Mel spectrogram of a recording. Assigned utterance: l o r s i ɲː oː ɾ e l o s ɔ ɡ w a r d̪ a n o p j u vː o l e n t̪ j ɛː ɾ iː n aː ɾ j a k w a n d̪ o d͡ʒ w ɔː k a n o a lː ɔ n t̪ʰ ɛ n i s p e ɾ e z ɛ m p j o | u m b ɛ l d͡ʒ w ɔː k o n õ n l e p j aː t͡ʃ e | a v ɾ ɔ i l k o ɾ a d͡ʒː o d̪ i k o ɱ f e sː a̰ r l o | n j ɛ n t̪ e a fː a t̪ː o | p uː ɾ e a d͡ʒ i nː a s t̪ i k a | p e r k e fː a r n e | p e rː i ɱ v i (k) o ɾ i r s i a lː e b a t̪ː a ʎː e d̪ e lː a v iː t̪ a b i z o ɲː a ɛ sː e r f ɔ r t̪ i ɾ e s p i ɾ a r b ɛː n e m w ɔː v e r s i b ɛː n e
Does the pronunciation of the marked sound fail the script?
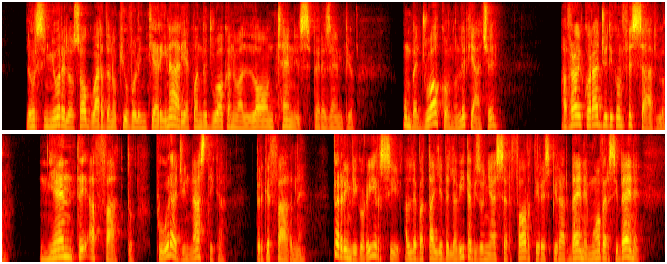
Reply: yes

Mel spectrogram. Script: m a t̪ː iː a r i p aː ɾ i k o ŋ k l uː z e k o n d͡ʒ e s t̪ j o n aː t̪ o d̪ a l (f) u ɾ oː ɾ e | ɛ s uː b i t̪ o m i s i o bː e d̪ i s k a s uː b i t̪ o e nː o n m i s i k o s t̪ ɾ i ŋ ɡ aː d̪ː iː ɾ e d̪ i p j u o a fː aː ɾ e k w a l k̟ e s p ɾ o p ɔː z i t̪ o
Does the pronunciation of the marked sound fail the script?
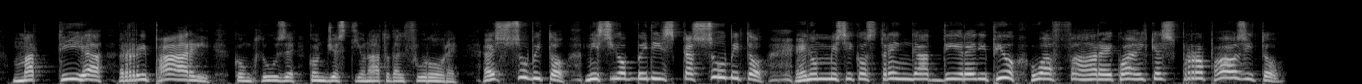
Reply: no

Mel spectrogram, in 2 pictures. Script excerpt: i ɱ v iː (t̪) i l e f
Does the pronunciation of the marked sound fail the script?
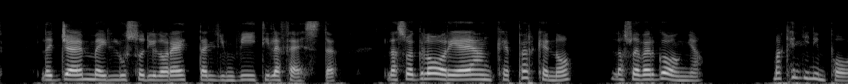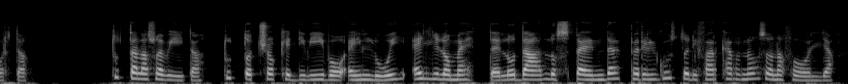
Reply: no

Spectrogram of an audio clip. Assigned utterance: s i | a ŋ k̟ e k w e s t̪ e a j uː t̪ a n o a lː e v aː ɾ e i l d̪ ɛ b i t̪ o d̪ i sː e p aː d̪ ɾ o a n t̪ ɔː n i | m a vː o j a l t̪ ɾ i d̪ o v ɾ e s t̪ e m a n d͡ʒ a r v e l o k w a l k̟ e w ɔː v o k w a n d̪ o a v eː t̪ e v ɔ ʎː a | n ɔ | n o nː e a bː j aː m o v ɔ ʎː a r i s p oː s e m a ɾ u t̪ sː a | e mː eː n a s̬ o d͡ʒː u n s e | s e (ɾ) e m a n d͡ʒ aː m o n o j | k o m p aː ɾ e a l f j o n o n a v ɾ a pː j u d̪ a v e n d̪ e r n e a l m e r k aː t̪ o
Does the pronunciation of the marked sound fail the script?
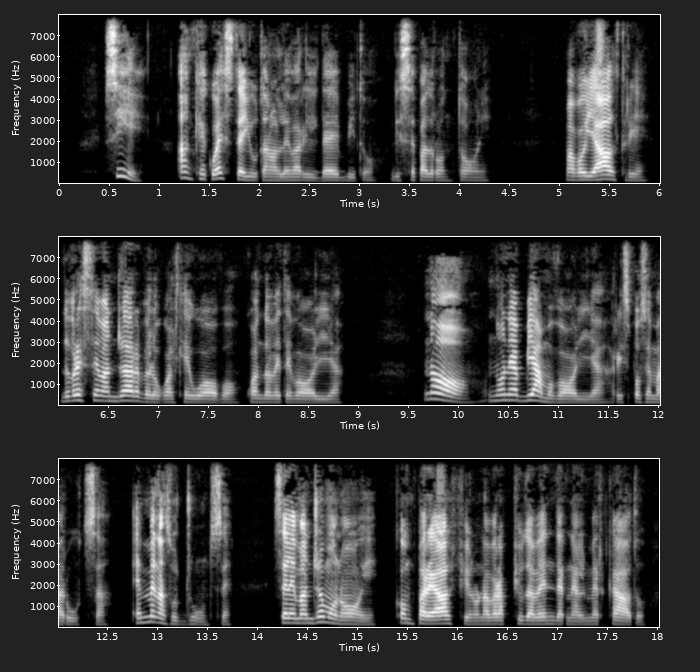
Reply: yes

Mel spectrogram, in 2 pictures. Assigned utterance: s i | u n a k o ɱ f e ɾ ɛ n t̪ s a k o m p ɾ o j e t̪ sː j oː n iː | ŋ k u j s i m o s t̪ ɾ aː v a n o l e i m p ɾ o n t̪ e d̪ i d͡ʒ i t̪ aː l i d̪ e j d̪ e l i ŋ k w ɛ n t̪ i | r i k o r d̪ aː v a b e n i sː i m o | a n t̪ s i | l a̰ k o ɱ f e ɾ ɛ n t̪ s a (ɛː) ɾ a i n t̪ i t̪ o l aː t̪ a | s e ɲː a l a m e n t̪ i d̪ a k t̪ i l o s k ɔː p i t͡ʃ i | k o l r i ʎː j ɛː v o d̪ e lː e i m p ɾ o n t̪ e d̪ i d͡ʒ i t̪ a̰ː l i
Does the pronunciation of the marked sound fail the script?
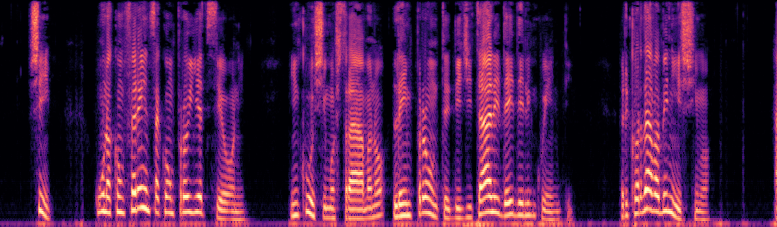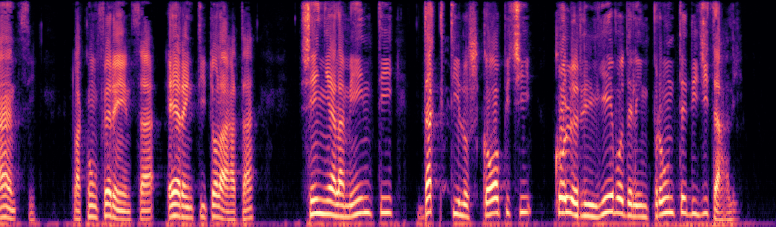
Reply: no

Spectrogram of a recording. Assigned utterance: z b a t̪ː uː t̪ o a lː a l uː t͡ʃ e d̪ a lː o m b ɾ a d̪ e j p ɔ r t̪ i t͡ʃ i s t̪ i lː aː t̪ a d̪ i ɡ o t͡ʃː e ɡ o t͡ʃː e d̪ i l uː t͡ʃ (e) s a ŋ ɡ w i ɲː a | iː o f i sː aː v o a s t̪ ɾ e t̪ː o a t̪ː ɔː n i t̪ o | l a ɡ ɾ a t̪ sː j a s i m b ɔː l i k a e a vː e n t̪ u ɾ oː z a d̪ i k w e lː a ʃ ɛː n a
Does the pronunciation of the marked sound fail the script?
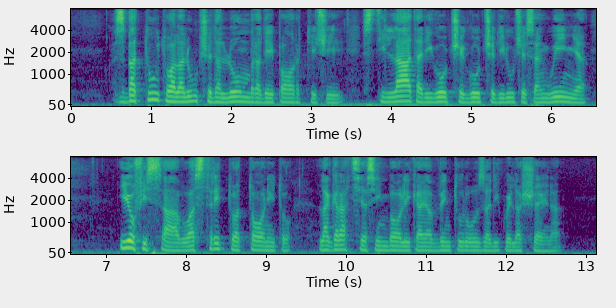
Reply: no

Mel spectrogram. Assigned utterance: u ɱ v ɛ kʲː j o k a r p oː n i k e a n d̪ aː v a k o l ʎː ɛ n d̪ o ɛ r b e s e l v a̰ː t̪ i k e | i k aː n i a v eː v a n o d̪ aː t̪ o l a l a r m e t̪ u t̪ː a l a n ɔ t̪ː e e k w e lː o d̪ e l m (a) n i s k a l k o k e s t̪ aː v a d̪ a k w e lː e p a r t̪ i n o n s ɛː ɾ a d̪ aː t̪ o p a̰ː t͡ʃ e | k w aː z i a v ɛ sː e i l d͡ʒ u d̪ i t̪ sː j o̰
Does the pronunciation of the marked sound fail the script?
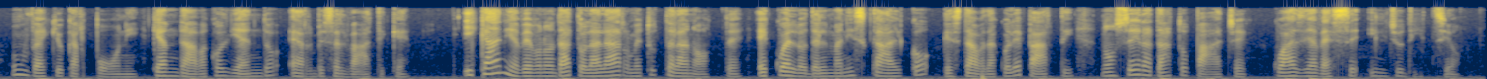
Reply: no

